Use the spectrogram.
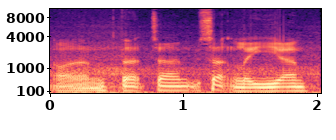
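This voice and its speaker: A man's voice: mid-range voice, flat delivery, unhurried, creaky, noisy background. Chatty man making casual radio talk. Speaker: amateur radio operator. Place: vehicle outdoors in Perth suburbs. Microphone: handheld camera.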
